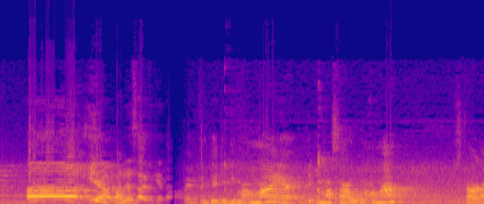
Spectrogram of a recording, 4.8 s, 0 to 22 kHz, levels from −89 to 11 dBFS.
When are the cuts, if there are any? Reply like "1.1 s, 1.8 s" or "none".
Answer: 1.6 s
